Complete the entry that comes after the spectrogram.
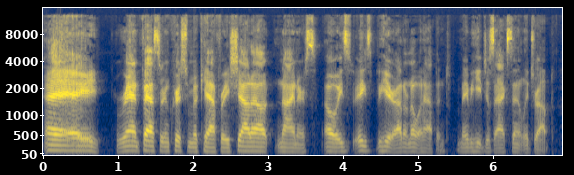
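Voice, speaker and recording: A man's voice: fairly low pitch, fairly even intonation, moderate pace, gravelly, a bit bright, no echo, clean studio sound. A man hosting a casual live call-in stream, blunt and teasing with callers. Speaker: host.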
